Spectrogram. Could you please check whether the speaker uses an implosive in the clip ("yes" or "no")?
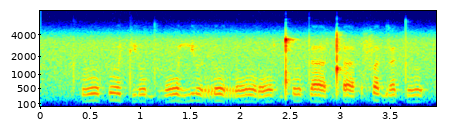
no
